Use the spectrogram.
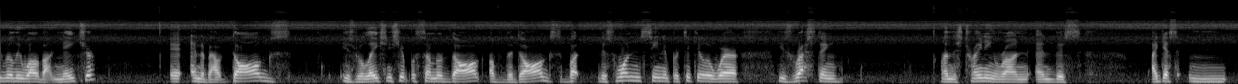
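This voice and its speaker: A man's voice: medium pitch, warm tone, poor audio. A man giving a casual, opinionated book review, talking in a hesitant, conversational way as he thinks aloud.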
